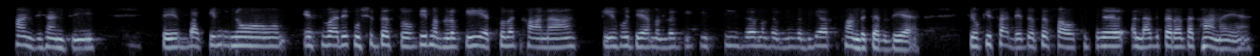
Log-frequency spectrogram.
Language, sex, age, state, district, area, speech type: Punjabi, female, 45-60, Punjab, Gurdaspur, urban, conversation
